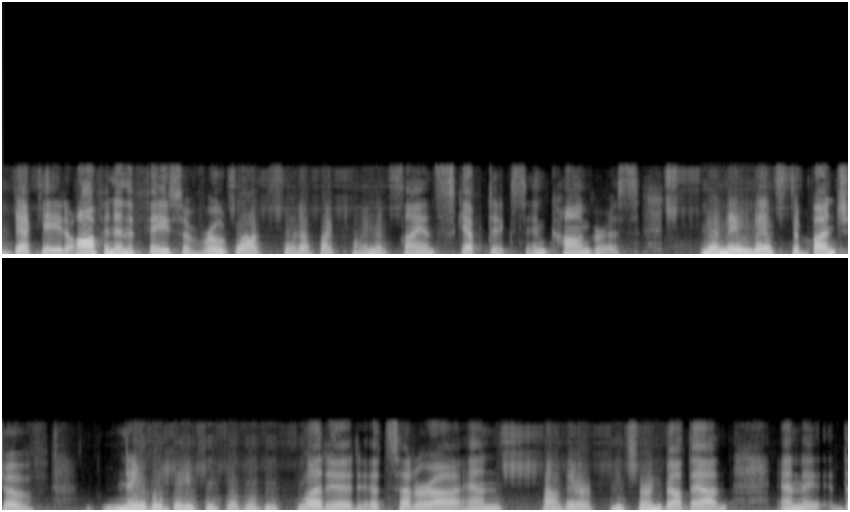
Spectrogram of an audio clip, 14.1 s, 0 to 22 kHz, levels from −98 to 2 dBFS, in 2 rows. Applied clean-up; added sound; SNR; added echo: neural separator model SepFormer DNS4.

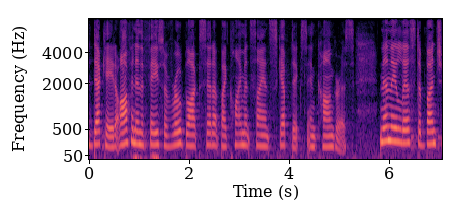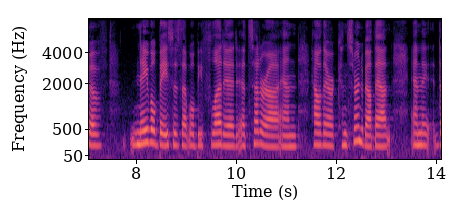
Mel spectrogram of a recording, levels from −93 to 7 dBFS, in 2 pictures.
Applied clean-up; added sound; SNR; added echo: none; none; none; none.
